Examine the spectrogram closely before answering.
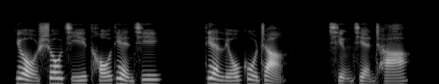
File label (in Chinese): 语音, 语音报警器; EJM 560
